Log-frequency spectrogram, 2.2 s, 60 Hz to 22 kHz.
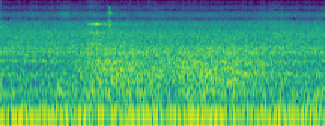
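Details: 2022 Wildwood Grand Lodge 42FLDL travel trailer power awning retracting, arms fully extended, fabric rolling over the tube: an even low drone, unbroken, with no clicks, grinding or stalls. Normal awning motor operation.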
